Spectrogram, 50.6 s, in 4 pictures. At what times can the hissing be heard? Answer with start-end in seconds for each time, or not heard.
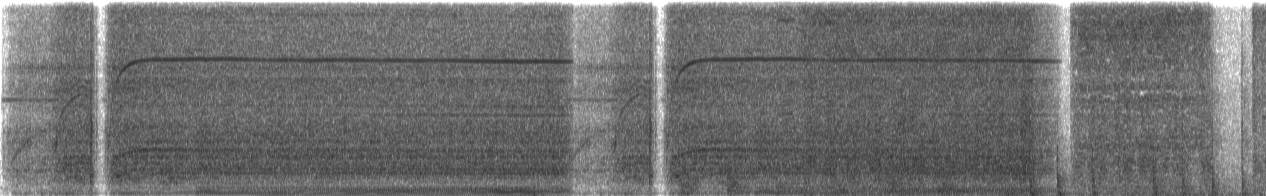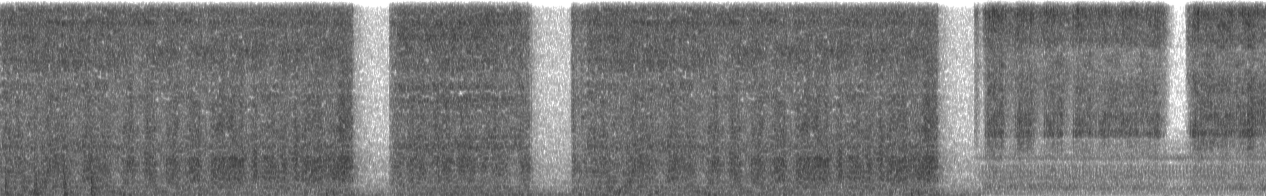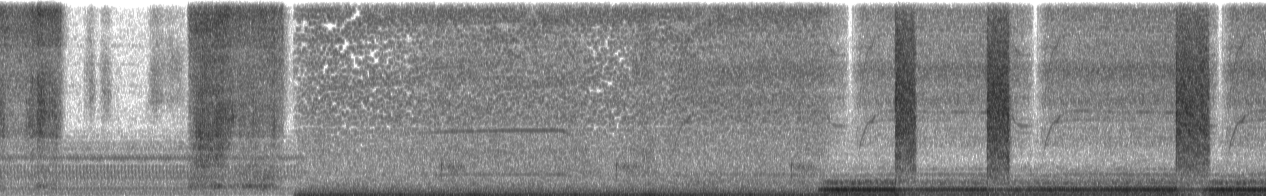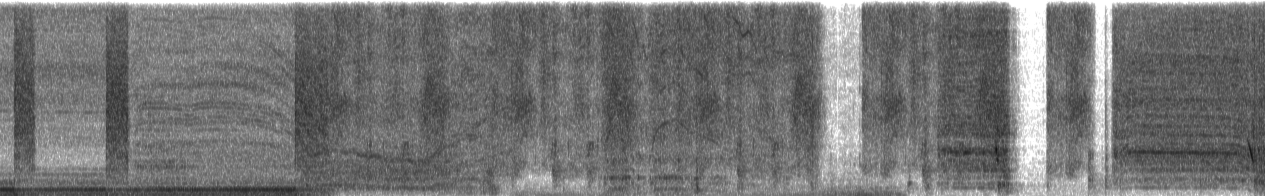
8.0-49.0.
